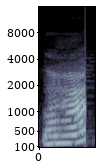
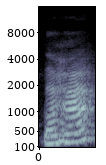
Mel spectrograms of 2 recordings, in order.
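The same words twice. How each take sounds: The two takes are said the same way.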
